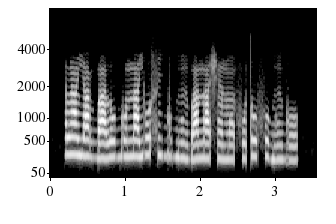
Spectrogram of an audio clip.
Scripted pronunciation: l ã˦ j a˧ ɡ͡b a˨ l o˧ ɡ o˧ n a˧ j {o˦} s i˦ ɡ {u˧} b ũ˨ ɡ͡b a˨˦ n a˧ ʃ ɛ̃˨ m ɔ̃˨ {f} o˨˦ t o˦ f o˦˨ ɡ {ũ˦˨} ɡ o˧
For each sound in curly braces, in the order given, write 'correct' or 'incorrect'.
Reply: correct, correct, correct, incorrect: ũ˨˦

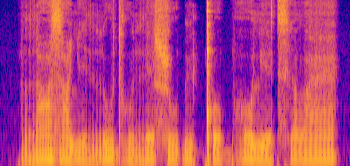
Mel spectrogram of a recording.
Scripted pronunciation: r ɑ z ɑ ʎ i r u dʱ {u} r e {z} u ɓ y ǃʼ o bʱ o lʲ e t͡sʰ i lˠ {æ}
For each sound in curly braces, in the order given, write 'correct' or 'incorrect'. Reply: correct, incorrect: ɬ, correct

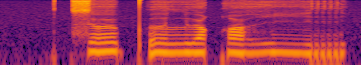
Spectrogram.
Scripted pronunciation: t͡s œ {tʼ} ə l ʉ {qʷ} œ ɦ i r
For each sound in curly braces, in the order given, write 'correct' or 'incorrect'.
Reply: incorrect: pʼ, correct

